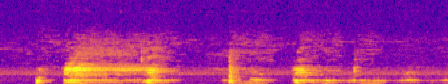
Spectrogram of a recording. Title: Burping off my coffee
